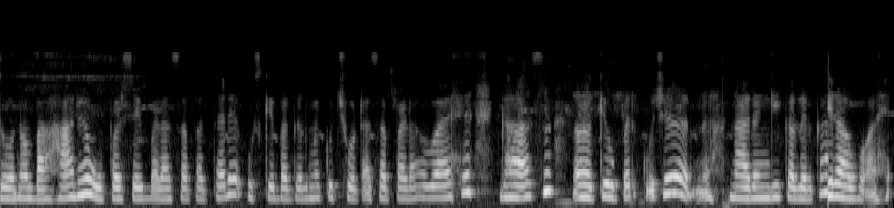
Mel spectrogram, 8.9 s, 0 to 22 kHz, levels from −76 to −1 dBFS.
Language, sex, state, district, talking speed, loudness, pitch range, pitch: Hindi, female, Uttar Pradesh, Gorakhpur, 200 wpm, -21 LUFS, 205-240 Hz, 220 Hz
